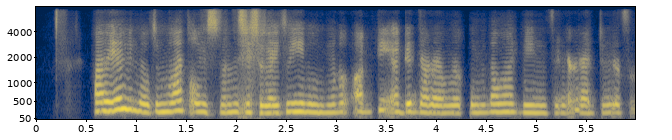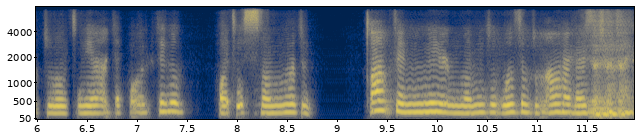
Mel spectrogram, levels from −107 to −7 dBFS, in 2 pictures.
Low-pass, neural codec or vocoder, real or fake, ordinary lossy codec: 7.2 kHz; codec, 16 kHz, 0.5 kbps, FreqCodec, smaller model; fake; AAC, 48 kbps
